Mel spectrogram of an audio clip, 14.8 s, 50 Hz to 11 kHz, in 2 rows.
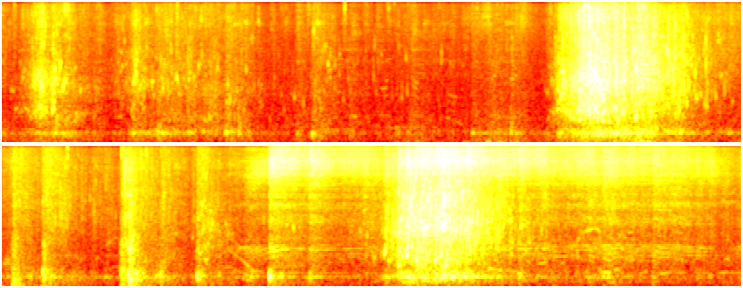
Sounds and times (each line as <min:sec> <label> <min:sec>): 0:00.0 sea 0:14.7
